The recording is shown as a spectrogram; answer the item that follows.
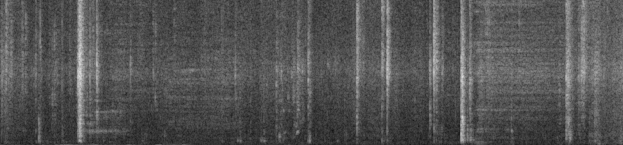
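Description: Irregular sharp clicks and knocks from an ice-fishing rod and reel being worked while playing a large lake trout, with two louder knocks about a second in and past the middle.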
